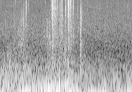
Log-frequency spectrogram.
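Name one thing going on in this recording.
A rifle fires two loud shots close by.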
